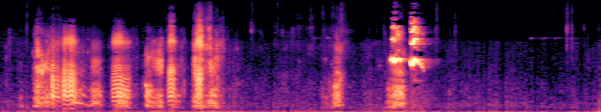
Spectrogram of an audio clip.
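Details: Toy poodle growling in several short, rough, pulsing grumbles over about three seconds. A faint grumble follows, then two sharp higher yips near the six-second mark, with near silence around them.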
